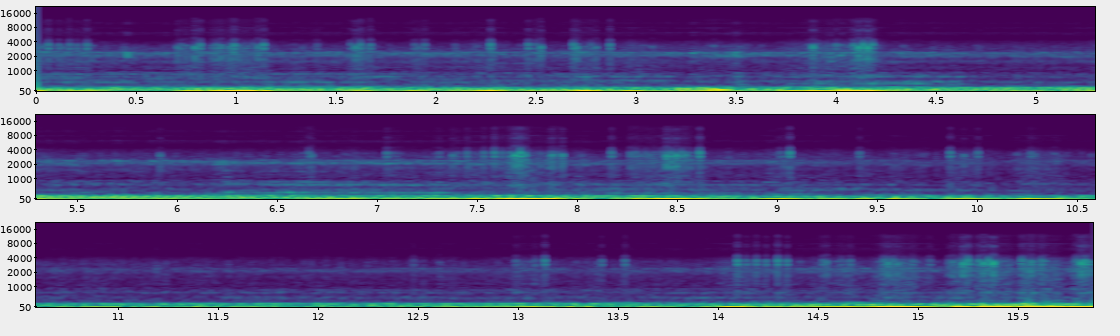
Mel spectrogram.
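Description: Twin-cylinder motorcycle engine running at road speed, heard through an onboard action camera as a low rumble mixed with wind noise, the loudness rising and falling. Irregular crackles and scrapes come and go throughout.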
